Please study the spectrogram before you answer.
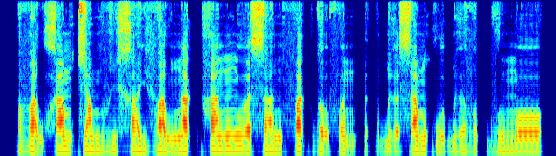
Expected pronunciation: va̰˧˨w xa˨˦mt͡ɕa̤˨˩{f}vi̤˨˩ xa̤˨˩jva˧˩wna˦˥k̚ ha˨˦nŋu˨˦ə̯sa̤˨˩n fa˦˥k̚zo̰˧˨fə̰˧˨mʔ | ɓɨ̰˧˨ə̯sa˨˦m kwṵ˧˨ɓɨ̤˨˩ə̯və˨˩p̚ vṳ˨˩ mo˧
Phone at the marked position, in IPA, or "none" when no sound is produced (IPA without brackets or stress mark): m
